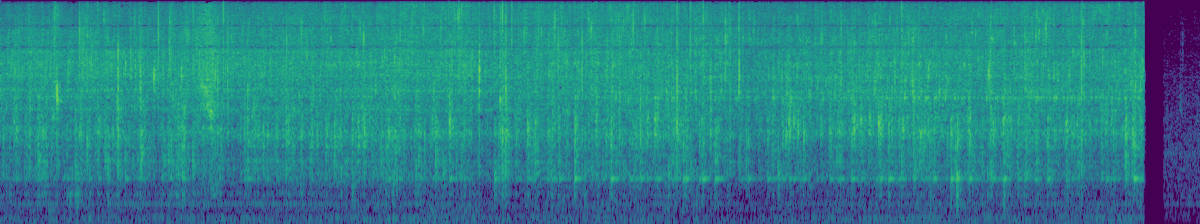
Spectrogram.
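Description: Cicadas deep-frying in a pot of oil: a steady sizzle with dense crackling, cutting off suddenly near the end.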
